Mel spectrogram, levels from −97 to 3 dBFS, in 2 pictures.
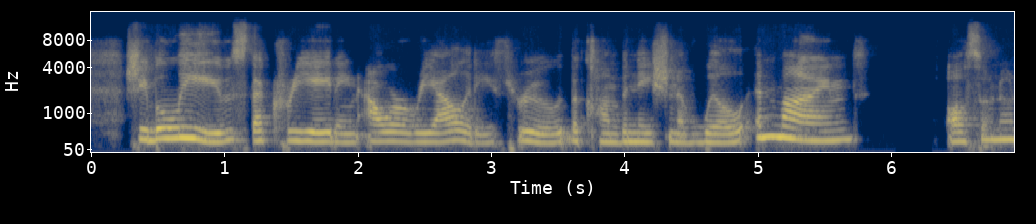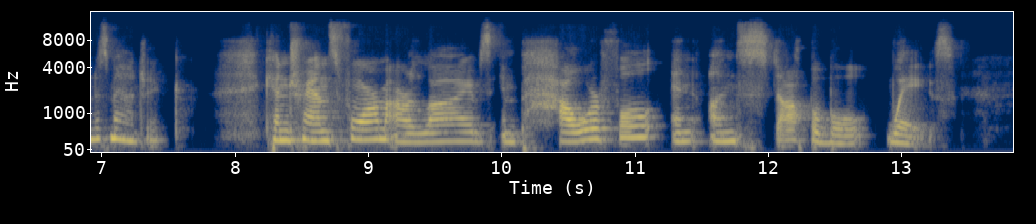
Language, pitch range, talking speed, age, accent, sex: English, 185-240 Hz, 115 wpm, 30-49, American, female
